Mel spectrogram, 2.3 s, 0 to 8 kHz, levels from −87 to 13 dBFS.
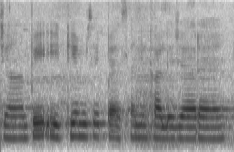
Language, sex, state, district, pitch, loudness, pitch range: Hindi, female, Uttar Pradesh, Shamli, 190 Hz, -15 LUFS, 185-205 Hz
